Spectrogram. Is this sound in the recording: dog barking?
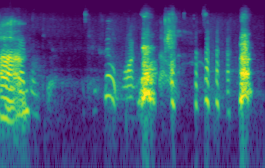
yes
